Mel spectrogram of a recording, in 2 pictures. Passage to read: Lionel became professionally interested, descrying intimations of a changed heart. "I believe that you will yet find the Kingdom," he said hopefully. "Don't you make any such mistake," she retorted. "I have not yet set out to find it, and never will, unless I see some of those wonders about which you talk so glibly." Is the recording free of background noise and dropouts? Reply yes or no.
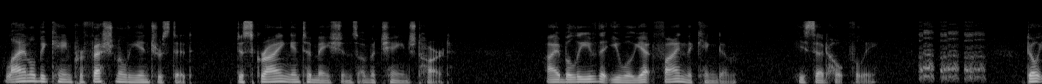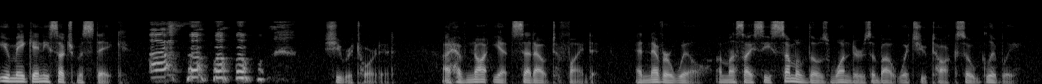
no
